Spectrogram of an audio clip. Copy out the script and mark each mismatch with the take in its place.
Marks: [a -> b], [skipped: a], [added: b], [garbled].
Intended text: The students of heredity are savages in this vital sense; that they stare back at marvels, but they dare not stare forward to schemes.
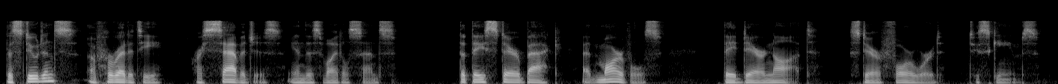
The students of heredity are savages in this vital sense; that they stare back at marvels, [skipped: but] they dare not stare forward to schemes.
